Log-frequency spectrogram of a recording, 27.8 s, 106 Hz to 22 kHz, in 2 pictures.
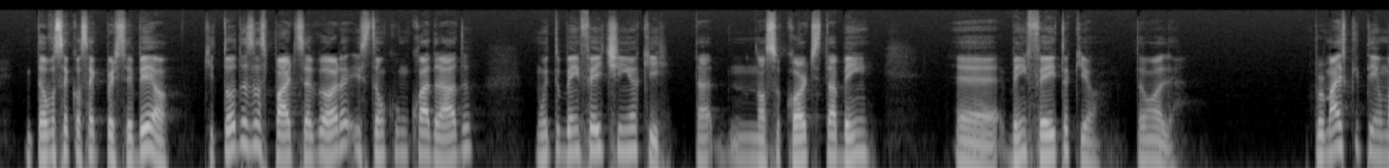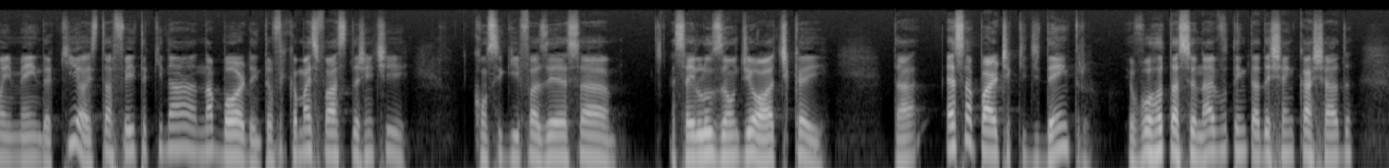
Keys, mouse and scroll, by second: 4.1-4.7 scroll up 1, 4.7-9.2 middle drag, 9.2 q, 10.2 Tab, 10.6 scroll down 1, 10.9-13.4 middle drag, 13.4 scroll up 1, 13.7-16.2 middle drag, 16.2-17.0 scroll down 4, 17.0-21.5 middle drag, 21.5 Tab, 21.8-23.4 scroll up 4, 23.4 click, 24.5-26.0 middle drag, 26.0 scroll up 1, 26.4-27.7 middle drag.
